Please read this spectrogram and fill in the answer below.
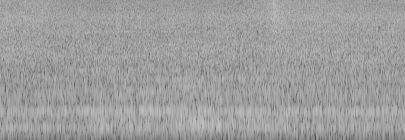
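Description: A steady mechanical hum with two steady tones, one about an octave above the other, under a faint even hiss.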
